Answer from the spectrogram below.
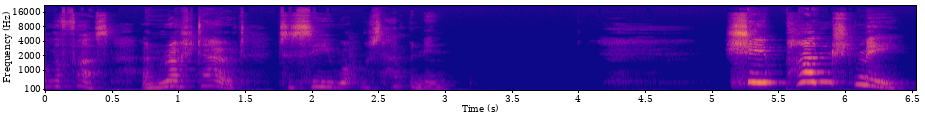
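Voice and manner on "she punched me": high, slow, very loud accusation; drawn-out high-pitched yell; shouting. A narrator's reading. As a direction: yell it out to tell on someone. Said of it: "shouted Charlie".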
